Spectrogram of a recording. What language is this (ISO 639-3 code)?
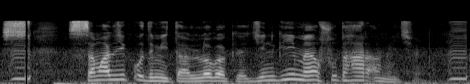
mai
